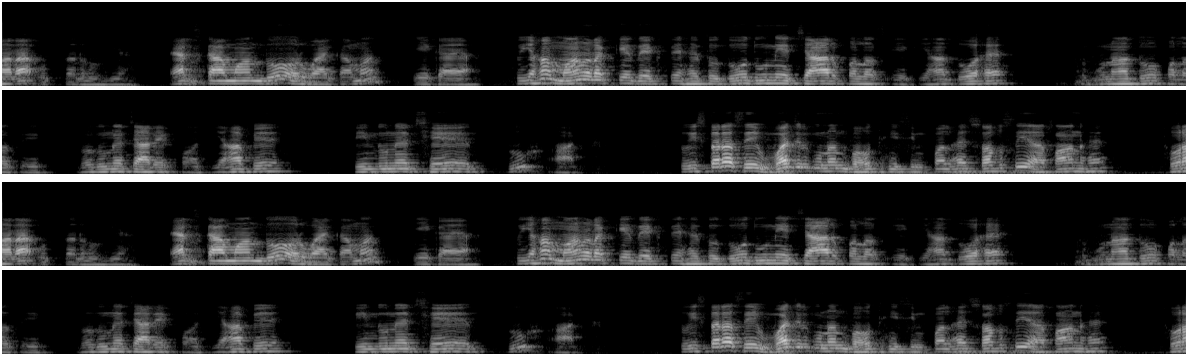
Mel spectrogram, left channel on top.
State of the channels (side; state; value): both; normal; correlation 0.87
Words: उत्तर हो गया। एक्स का मान 2 और वाई का मान 1 आया। तो यहाँ मान रख के देखते हैं तो 2 दूने 4 प्लस 1, यहाँ 2 है तो गुना 2 प्लस 1, 2 दूने 4 1 5, यहाँ पे 3 दूने 6 2 8। तो इस तरह से वज्र गुणन बहुत ही सिंपल है, सबसे आसान है।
